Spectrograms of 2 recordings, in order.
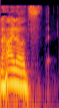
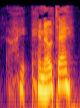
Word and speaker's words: Hinote: Is he the one that Vic pronounced Hinote? – I think he and Gary Miller have the epic story of they like, Dan Hinote. – Right. – It's like, no, it's Hynote.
